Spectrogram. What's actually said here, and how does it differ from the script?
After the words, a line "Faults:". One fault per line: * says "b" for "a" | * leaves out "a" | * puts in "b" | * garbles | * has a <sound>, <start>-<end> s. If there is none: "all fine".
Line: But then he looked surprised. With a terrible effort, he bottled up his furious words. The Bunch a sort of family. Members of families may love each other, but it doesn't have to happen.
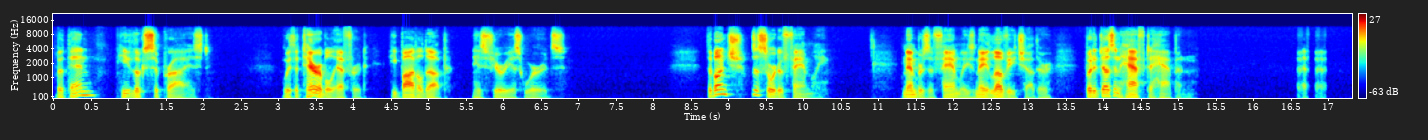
But then he looked surprised. With a terrible effort, he bottled up his furious words. The Bunch a sort of family. Members of families may love each other, but it doesn't have to happen.
Faults:
* has a laugh, 16.6-17.0 s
